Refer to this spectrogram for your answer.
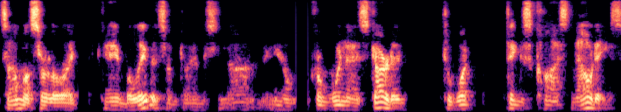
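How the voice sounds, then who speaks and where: Speaking at a fairly quick pace, a man with a fairly low, somewhat breathy voice uses ordinary pitch variation, recorded dry and close with no echo. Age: 60s. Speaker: biological dentist. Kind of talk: podcast interview.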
